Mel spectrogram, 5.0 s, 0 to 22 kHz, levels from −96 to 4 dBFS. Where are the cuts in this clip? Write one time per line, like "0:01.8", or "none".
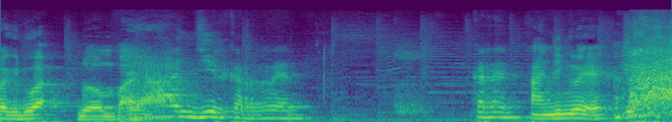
none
